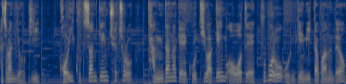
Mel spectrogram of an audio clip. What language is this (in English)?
Korean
